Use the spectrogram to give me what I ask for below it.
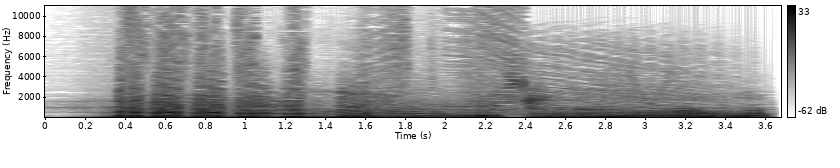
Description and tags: Another transformer sound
